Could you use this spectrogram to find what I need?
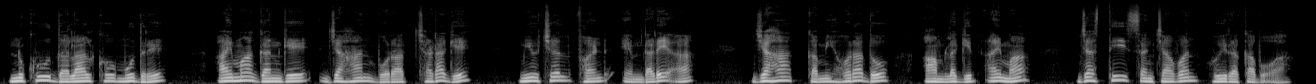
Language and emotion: Santali, neutral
